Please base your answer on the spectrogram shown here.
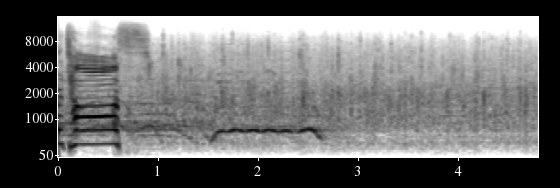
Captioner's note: audience applauding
